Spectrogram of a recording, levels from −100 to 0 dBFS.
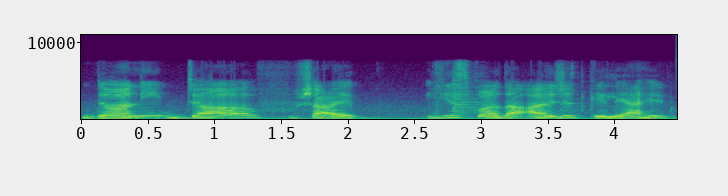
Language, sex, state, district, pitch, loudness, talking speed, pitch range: Marathi, female, Maharashtra, Dhule, 185 Hz, -14 LUFS, 95 wpm, 170-210 Hz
